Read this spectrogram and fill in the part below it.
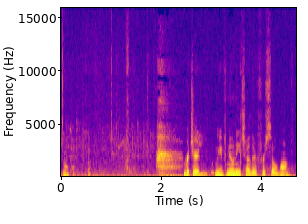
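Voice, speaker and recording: A woman, a bride, saying her wedding vows in short, measured phrases, a little away from the microphone. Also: on the high side, darkish tone. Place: live wedding ceremony, some distance from mic. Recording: noisy ambient recording, distant mic.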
